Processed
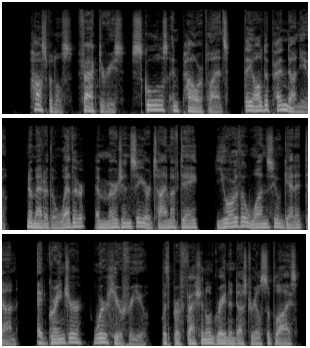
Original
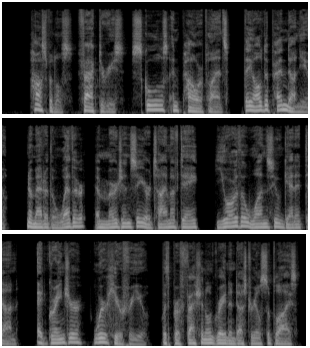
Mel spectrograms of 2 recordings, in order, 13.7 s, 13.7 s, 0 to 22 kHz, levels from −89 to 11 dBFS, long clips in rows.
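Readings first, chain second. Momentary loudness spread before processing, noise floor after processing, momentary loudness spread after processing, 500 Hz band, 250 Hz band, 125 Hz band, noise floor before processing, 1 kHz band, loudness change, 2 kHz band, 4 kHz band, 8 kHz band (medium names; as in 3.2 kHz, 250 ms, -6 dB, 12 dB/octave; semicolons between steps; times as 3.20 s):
7 LU, under -85 dBFS, 8 LU, 0.0 dB, 0.0 dB, 0.0 dB, under -85 dBFS, 0.0 dB, -0.5 dB, -0.5 dB, -2.0 dB, -5.0 dB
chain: treble shelf 7 kHz -8.5 dB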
